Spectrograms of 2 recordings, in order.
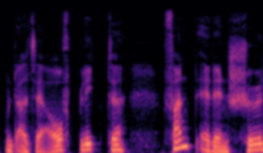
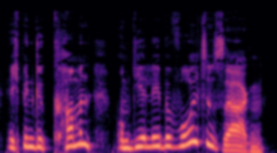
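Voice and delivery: high-pitched swallow's call; 10 semitones higher, 4 dB louder than usual. A narrator's reading. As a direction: call up in a much higher voice. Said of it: "rief sie". (mit hoher Stimme gerufen)

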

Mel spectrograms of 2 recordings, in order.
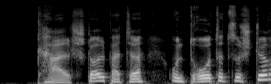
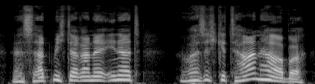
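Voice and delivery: quick, high, winded speech; breathless, louder and agitated; panting; 7 semitones higher, 5 dB louder than usual. A narrator's reading. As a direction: push it out between gasps. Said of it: "keuchte Karl".

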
